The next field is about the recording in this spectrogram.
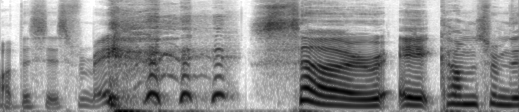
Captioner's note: laughs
